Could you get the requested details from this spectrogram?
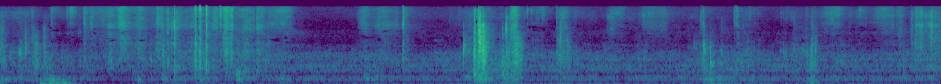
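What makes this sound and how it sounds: Fingers turn and rub the thin pages of an open glossy paper magazine with book-list pages, lying on a wooden table. Quiet, bright paper rustles and soft crinkles come in short bursts, with a low thud near the start and a sharper crackling swish midway. The brushing fades to faint hiss between page movements.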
